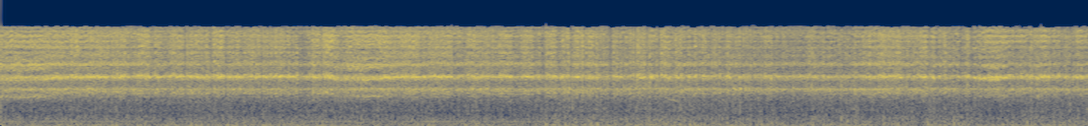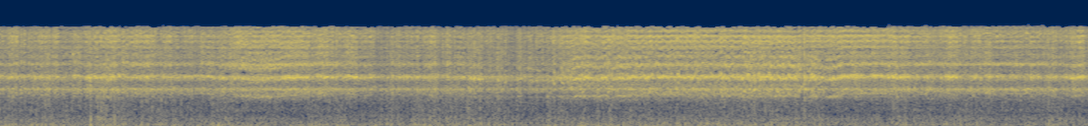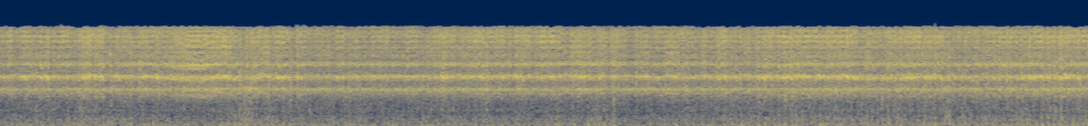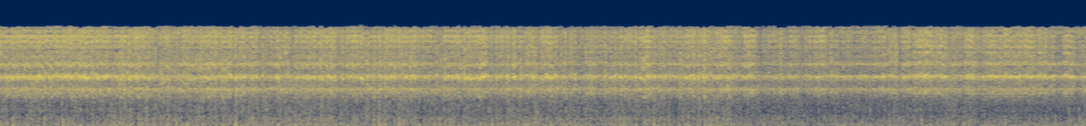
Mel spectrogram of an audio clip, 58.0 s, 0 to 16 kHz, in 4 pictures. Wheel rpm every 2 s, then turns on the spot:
220, 230, 230, 230, 230, 240, 230, 230, 230, 230, 220, 200, 200, 230, 230, 230, 230, 230, 230, 230, 230, 230, 230, 230, 230, 230, 230, 230, 230.
none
